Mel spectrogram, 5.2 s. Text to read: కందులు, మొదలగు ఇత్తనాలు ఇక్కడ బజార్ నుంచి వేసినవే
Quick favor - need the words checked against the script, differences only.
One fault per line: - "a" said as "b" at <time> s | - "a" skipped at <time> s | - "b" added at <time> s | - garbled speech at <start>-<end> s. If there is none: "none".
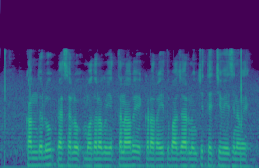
- "పెసలు" added at 1.1 s
- "రైతు" added at 3.1 s
- "తెచ్చి" added at 4.2 s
